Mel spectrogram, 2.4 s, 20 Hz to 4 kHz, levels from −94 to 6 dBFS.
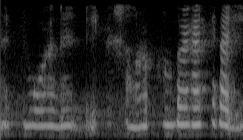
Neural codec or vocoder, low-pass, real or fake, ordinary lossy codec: autoencoder, 22.05 kHz, a latent of 192 numbers a frame, VITS, trained on one speaker; 3.6 kHz; fake; none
